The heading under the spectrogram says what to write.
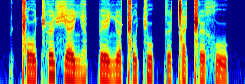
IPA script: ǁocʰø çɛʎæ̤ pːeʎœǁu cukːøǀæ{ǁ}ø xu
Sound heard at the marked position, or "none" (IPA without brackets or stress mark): ǁ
